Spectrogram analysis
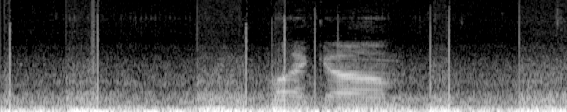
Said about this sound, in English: Like for instance, three cars just passed by, and they all had four wheels, for one thing.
